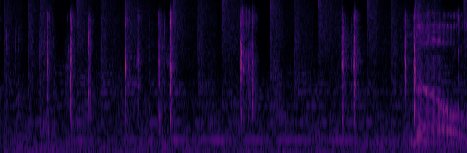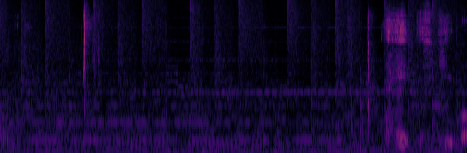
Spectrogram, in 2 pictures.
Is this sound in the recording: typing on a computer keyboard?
yes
